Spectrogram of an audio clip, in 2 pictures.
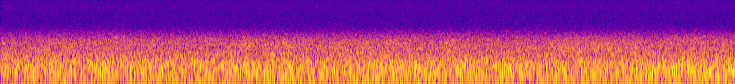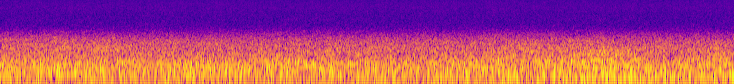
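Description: Steady rushing cabin noise of a jet airliner in flight, a deep even roar of engines and airflow heard from inside the cabin.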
